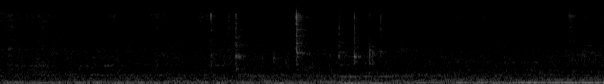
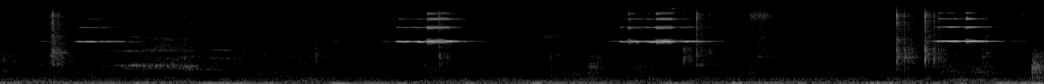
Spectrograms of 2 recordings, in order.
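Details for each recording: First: Italika motorcycle front wheel turning quietly after the front wheel noise fix, which involved tight Allen screws: only a low rumble and a few light clicks, no squeal, and it brakes well. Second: Italika motorcycle front wheel turning: sharp, high-pitched squeals in repeated bursts; owner suspects glazed brake pads, to be cleaned and sanded.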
